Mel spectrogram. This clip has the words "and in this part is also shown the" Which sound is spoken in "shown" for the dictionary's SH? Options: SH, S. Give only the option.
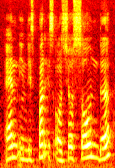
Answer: S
